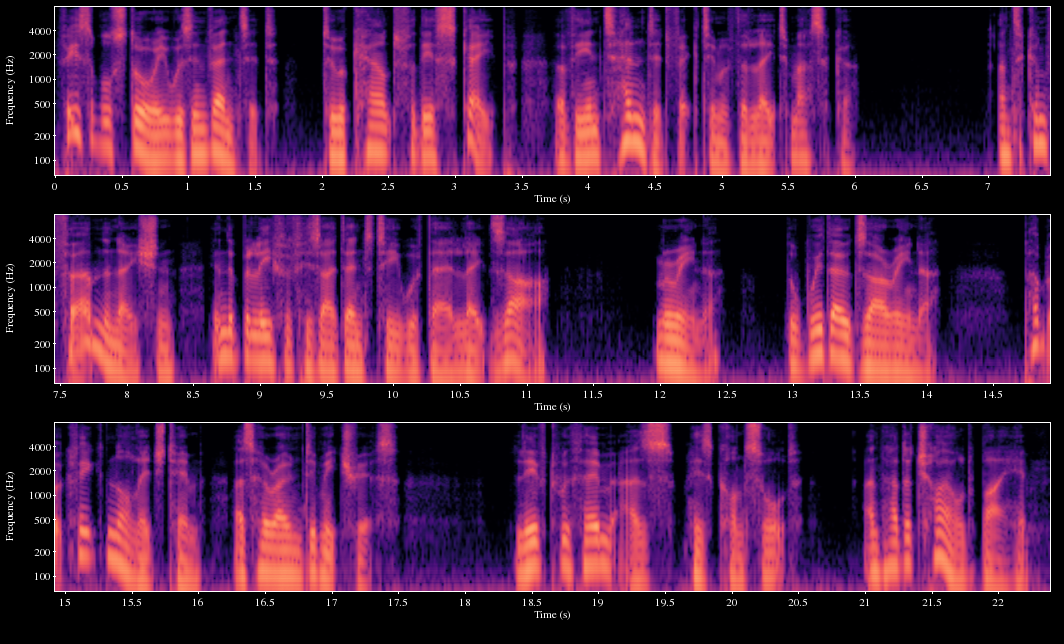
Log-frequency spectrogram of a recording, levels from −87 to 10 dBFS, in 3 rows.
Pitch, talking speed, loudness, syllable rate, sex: 105 Hz, 150 wpm, -18 LUFS, 5.3 syllables/s, male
